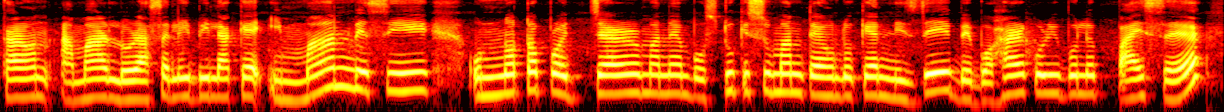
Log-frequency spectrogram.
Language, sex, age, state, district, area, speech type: Assamese, female, 60+, Assam, Darrang, rural, spontaneous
